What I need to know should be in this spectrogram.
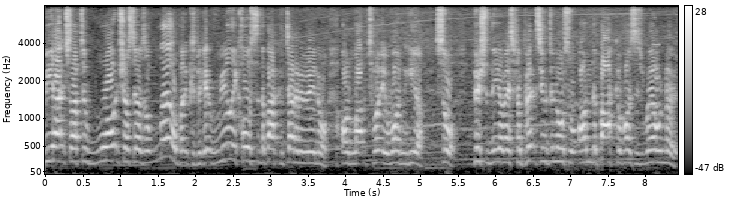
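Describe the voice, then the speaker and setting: A man talks very fast in a high voice, with hardly any pauses. There is noticeable background noise. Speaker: sim racing YouTuber. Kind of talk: race commentary over gameplay. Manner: animated.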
